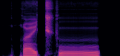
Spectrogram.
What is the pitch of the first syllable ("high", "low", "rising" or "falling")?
low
